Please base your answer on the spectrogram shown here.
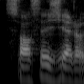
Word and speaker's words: Solfeggietto: practice it and uh have fun with it it's spelt s-o-l-f-e-g-g-i-e-t-t-o sawfightero cpe bark and i think you'd really enjoy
